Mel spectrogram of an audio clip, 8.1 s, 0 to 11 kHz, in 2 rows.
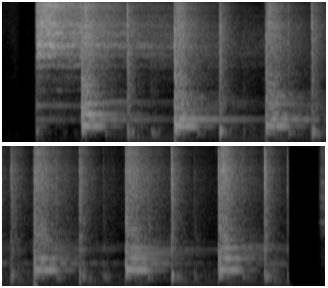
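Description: Recorded acoustic snare drum played back through an aggressive compressor (5 ms attack, 10 ms release, threshold pulled way down). Strong hits come about once a second with lighter hits between, and each hit rings on with a pitched drum tone. Playback cuts off suddenly near the end.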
